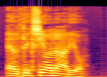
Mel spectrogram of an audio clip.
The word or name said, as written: el diccionario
